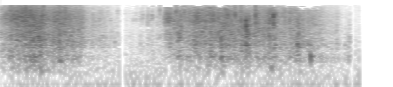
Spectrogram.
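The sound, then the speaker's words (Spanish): Continuous rustling and crinkling of papers being rummaged through in a trunk pulled out from under a bed, with a brief pause partway before the shuffling resumes, busy and fairly loud, then stopping abruptly. “Está lleno de papeles.”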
